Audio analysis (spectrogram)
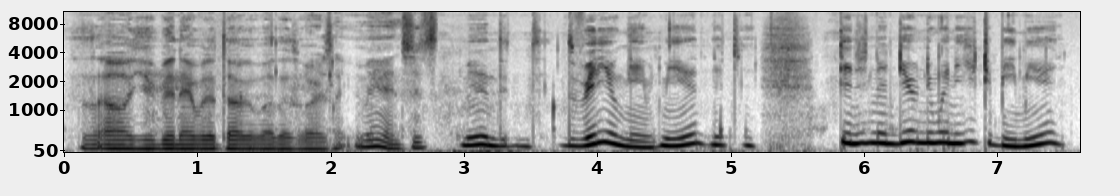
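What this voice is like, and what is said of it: Mocking nerdy imitation of co-host. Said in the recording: “If you're going to at least give me a voice, can you try and imitate me correctly? Rather than give me some random nerd ... like that you came up with.”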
